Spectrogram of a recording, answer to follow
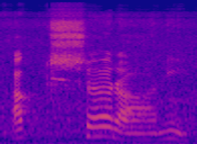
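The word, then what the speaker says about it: अक्षराणि: I'm sorry, aksharani. I'm putting in the naam, below the naam I'm putting the dot, because in Sanskrit it has a different sound.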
